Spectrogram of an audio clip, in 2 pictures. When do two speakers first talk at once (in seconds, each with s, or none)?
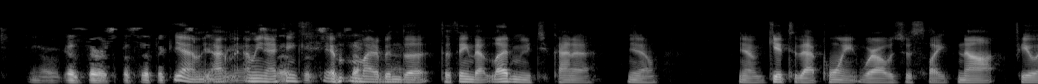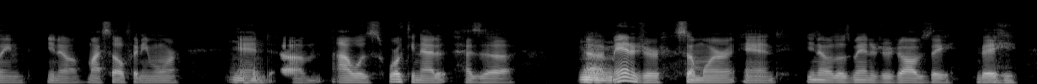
1.8 s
